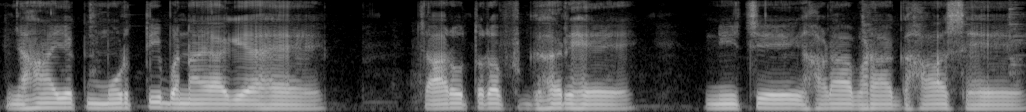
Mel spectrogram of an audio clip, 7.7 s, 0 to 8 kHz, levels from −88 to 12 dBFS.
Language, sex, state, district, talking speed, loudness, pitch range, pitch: Hindi, male, Jharkhand, Jamtara, 115 wpm, -17 LUFS, 105-115 Hz, 110 Hz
